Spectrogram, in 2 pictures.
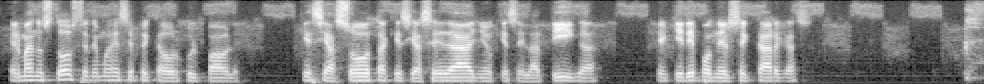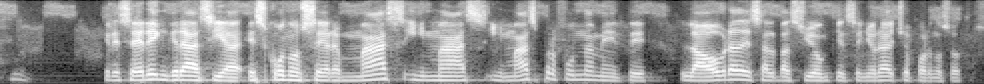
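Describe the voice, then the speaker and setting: A man's voice: mid-range voice, steady tone, moderate pace, dry recording. A male pastor with a Colombian Spanish accent preaching a sermon to his congregation, asking them rhetorical questions. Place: church.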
